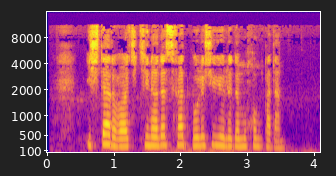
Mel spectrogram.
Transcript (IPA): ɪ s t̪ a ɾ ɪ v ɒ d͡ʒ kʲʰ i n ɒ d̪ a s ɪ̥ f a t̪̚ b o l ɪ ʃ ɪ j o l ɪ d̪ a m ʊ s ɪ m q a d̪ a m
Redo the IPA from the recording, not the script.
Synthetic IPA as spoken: ɪ ʃ t̪ a ɾ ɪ v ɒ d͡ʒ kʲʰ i n ɒ d̪ a s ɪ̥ f a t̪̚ b o l ɪ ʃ ɪ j o l ɪ d̪ a m ʊ h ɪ m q ɑ d̪ a m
